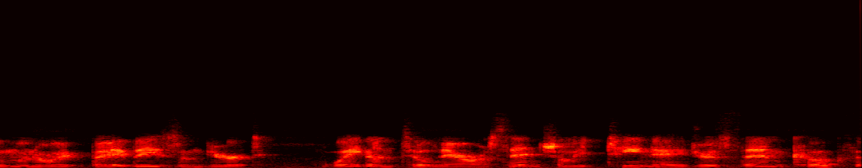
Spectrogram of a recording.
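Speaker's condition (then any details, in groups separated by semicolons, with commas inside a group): Cerebral palsy; uses wheelchair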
